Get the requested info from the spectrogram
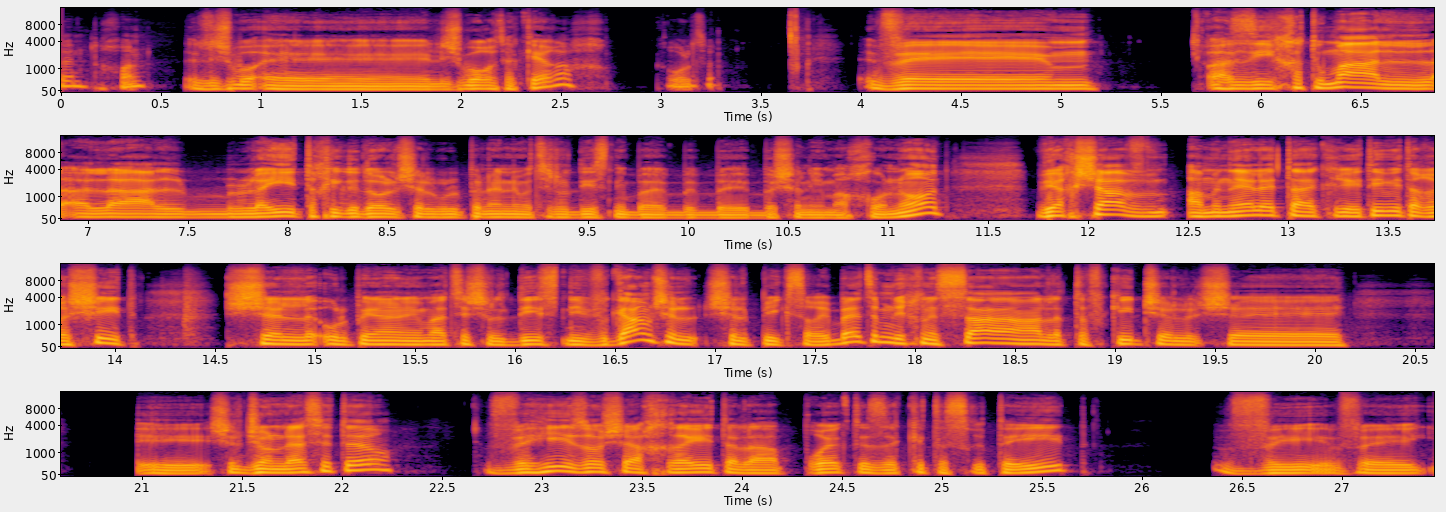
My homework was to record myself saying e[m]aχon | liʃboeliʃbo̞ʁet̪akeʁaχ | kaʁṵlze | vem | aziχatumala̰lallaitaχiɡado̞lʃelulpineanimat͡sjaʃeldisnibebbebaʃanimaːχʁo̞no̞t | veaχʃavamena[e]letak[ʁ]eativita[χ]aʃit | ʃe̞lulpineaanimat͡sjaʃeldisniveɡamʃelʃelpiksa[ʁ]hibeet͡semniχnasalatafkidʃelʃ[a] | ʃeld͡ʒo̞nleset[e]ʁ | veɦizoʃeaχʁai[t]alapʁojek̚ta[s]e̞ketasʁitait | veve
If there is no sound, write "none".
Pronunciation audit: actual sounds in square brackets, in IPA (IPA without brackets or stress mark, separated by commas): n, e, ʁ, ʁ, ʁ, e, e, t, z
